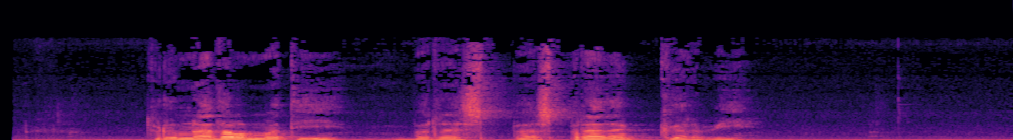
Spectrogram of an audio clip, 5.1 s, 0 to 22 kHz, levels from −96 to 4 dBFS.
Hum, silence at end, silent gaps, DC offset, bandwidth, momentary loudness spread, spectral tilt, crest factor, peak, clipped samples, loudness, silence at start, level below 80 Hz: none; 0 s; none; under 0.1%; 16 kHz; 24 LU; -5.5 dB/octave; 22 dB; -4 dBFS; under 0.1%; -25 LUFS; 0.05 s; -40 dBFS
